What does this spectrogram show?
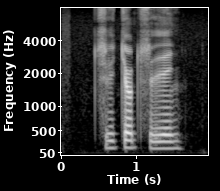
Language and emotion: Russian, neutral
